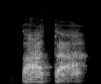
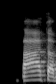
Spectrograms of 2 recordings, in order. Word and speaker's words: bata: Listen, it's called a bata. – Bata. – Bata. That's how you say it in Spanish.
